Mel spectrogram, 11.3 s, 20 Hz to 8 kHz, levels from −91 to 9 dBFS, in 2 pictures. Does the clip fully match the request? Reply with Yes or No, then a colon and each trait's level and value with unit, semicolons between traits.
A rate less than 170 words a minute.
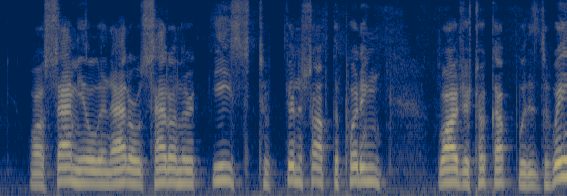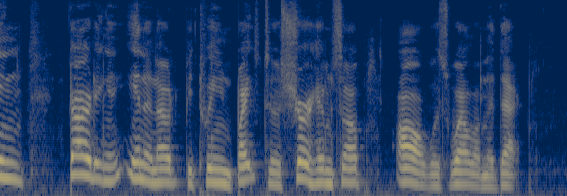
No: average, 180 wpm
